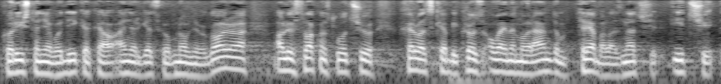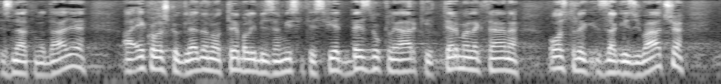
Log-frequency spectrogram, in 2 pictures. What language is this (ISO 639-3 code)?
hrv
